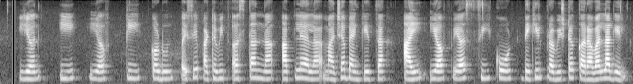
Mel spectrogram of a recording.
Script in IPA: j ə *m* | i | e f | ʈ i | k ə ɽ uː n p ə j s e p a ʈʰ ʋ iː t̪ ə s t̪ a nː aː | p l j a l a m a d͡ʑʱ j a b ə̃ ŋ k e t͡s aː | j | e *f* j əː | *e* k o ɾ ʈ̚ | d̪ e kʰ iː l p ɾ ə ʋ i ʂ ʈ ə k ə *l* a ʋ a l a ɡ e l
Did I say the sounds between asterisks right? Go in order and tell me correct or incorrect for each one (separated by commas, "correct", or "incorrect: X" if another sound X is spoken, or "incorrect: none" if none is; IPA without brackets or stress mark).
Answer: incorrect: n, correct, incorrect: i, incorrect: ɾ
